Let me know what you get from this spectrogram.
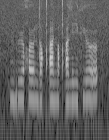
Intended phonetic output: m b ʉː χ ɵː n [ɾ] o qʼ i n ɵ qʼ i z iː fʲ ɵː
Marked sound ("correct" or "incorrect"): incorrect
